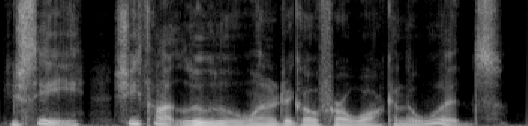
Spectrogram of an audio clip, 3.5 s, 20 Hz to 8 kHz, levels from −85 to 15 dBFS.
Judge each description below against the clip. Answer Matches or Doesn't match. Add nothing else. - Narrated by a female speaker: Doesn't match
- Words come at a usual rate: Doesn't match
